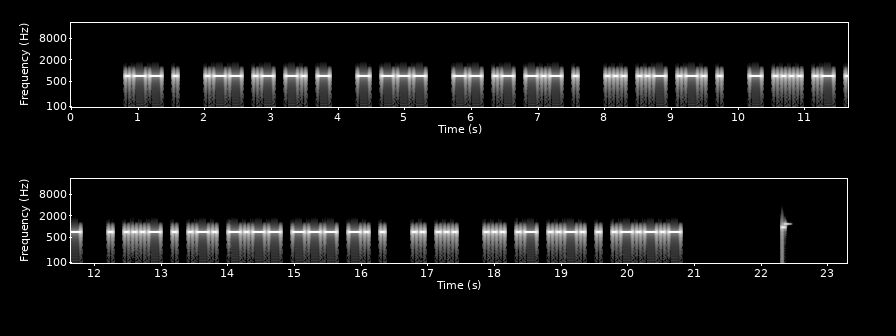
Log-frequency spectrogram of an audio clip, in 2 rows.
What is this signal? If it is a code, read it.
Morse code, heard as a keyed tone, about 21 wpm, 700 Hz. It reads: WE WANT TO MAKE SURE THAT EVERYONE IS SAFE.
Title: Sentences with 5-Word Phrases - 20wpm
